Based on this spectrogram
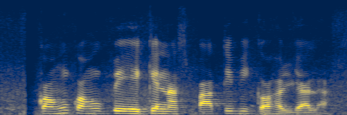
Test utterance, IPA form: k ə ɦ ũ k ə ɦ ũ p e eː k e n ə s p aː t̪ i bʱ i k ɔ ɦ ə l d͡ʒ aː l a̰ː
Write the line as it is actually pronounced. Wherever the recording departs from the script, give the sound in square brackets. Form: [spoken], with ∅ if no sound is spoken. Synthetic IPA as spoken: k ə ɦ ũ k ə ɦ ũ p e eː k e n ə s p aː t̪ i bʱ i k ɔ ɦ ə l d͡ʒ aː l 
